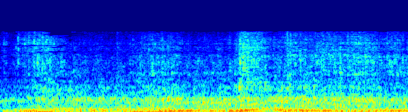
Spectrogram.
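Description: A car engine rumbles steadily, its low hum rising and dipping slightly as it revs, loud and continuous throughout with no voices.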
